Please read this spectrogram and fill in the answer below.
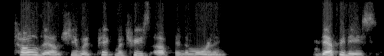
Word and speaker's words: Matrice: Um and is that spelled like Patrice but with an M as in Mary? Like Matrice?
